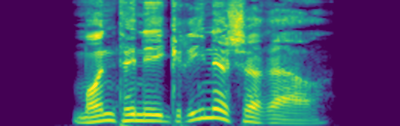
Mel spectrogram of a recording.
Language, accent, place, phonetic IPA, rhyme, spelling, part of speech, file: German, Germany, Berlin, [mɔnteneˈɡʁiːnɪʃəʁɐ], -iːnɪʃəʁɐ, montenegrinischerer, adjective, De-montenegrinischerer.ogg
- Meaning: inflection of montenegrinisch: 1. strong/mixed nominative masculine singular comparative degree 2. strong genitive/dative feminine singular comparative degree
